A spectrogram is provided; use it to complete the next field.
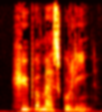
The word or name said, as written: hypermaskulin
